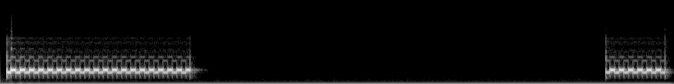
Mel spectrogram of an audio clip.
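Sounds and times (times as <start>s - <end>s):
telephone: 0.1s - 2.0s, 6.1s - 6.7s.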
